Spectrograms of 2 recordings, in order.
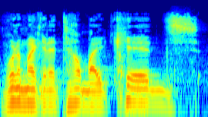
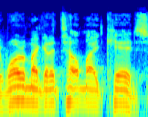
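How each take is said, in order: First: Slow, higher mock lament; mock whiny parent. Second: Higher mock despair; lightly hammed-up worried parent; mock whiny parent. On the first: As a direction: whine it like a hand-wringing parent. Mocking whiny liberal parent. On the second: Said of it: "and the next day".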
